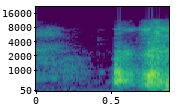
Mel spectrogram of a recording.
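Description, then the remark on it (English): A single sharp sneeze bursts out loudly after a brief quiet pause, preceded by a faint breathy intake. “I'm gonna sneeze. Bless you.”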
